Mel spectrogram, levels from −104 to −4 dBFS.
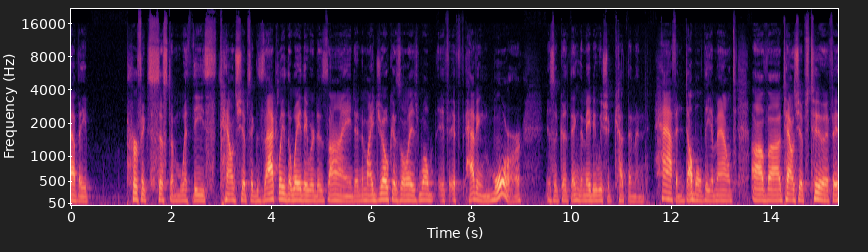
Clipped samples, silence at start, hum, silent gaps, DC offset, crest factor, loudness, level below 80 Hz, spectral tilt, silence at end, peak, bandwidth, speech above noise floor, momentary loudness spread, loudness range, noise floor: under 0.1%; 0 s; none; none; under 0.1%; 22 dB; -29 LUFS; -58 dBFS; -6 dB/octave; 0 s; -8 dBFS; 18.5 kHz; 34 dB; 13 LU; 5 LU; -62 dBFS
